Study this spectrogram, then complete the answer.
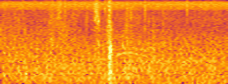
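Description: A car's rear hatch clicks open.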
